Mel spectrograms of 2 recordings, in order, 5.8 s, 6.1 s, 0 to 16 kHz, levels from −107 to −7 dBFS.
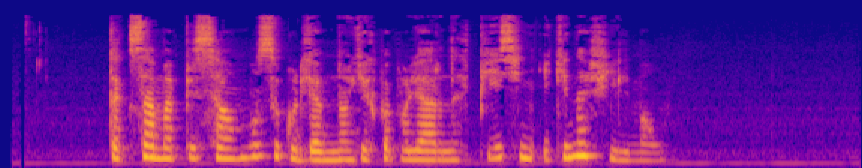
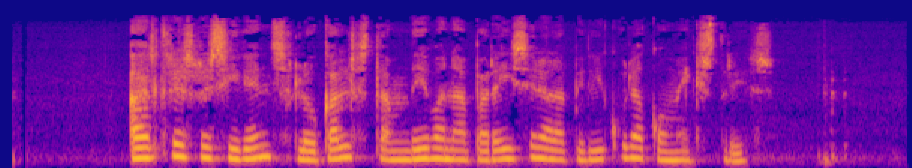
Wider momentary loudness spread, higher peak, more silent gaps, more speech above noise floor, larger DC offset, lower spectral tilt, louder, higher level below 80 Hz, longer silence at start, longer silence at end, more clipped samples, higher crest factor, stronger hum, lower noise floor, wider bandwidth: about the same, 9 LU vs 9 LU; first, -8 dBFS vs -12 dBFS; neither; about the same, 39 dB vs 41 dB; neither; about the same, -3.5 dB/octave vs -4 dB/octave; about the same, -30 LUFS vs -29 LUFS; second, -84 dBFS vs -76 dBFS; about the same, 0.75 s vs 0.85 s; first, 1.35 s vs 0.55 s; neither; first, 24 dB vs 18 dB; neither; about the same, -69 dBFS vs -70 dBFS; about the same, 11.5 kHz vs 11.5 kHz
